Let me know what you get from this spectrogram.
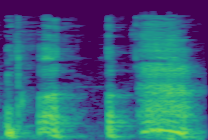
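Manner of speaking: high, gleeful evil cackle; evil laugh. Acted. Devil cackling at the new arrival. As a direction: cackle with glee.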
